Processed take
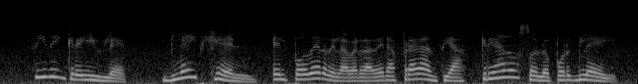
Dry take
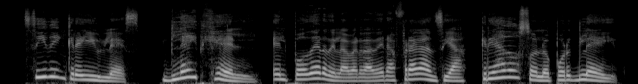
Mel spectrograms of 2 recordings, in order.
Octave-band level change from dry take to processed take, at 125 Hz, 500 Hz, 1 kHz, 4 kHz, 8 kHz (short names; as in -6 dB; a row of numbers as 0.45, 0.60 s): -4.0 dB, -5.5 dB, -5.5 dB, -9.5 dB, under -20 dB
